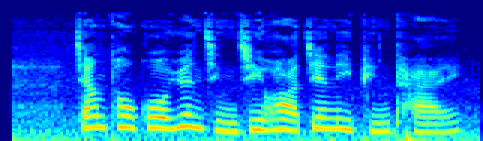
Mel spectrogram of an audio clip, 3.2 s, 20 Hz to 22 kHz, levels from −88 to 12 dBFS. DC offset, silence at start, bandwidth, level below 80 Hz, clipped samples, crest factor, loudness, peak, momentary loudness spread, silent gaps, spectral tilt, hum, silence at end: under 0.1%; 0.1 s; 16 kHz; -42 dBFS; under 0.1%; 16 dB; -23 LUFS; -8 dBFS; 8 LU; none; -5 dB/octave; none; 0 s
